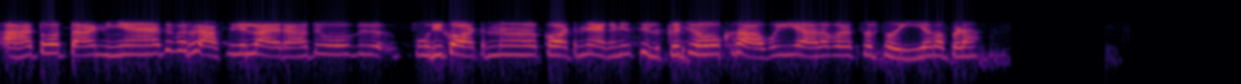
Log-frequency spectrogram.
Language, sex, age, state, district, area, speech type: Dogri, female, 18-30, Jammu and Kashmir, Samba, rural, conversation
